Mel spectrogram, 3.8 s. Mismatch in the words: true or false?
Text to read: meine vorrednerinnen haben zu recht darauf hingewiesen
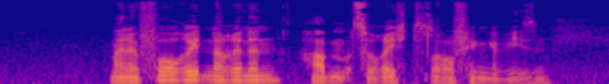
false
